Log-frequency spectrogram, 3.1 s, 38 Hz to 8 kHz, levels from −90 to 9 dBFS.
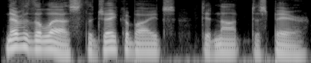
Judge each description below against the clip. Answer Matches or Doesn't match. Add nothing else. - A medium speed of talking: Doesn't match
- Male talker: Matches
